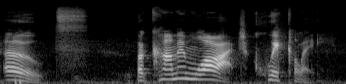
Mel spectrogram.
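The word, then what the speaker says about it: Ochs: pronounce this last name it's o-c-h-s but it sounded like oats but come and watch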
